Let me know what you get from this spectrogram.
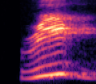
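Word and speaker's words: read: अब देखो बच्चे, ये रीड नहीं है, रेड है, क्योंकि मैंने कहा है कि पैसिव की थर्ड फॉर्म यूज होती है। जो ये प्रोनाउंसिएशन है इसकी होती रेड है, स्पेलिंग सेम लिखे जाते हैं।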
